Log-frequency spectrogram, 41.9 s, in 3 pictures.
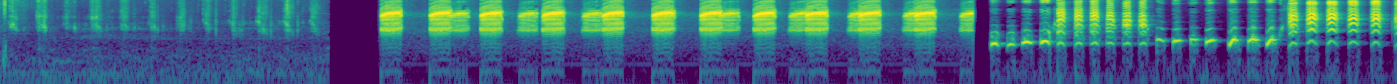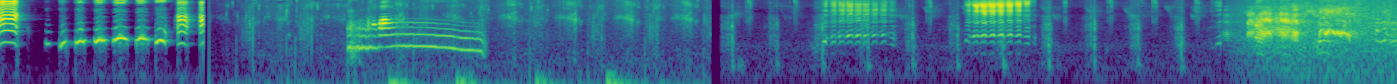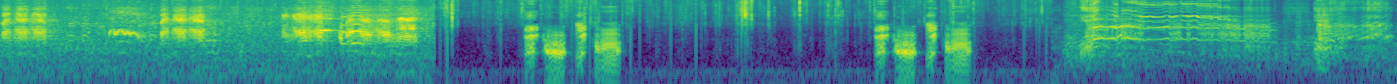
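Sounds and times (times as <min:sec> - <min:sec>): animal calls: 0:30.8 - 0:32.3, 0:38.6 - 0:41.9.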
